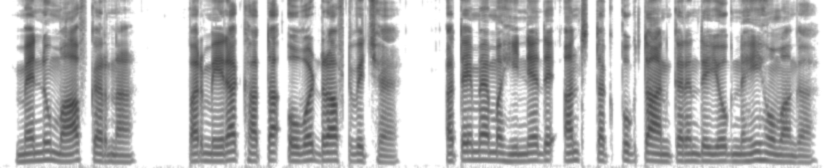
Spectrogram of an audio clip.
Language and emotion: Punjabi, sad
